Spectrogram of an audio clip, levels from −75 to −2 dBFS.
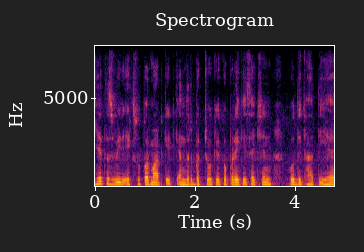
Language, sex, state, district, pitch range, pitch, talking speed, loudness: Hindi, male, Uttar Pradesh, Lalitpur, 125-130 Hz, 130 Hz, 190 wpm, -19 LUFS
